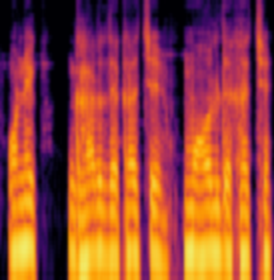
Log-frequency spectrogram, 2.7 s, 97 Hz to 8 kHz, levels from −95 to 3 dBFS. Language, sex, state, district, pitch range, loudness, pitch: Bengali, male, West Bengal, Malda, 145-150 Hz, -13 LUFS, 150 Hz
